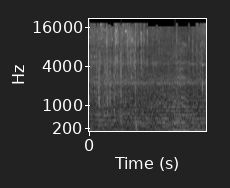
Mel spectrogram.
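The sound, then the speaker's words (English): A loud, crunching smash as a tree monster punches through a wall, wood cracking and splintering in a dense burst of snapping debris over a heavy low rumble, with no voices. “The tree monster punches through the wall and grabs Connor in its fist.”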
